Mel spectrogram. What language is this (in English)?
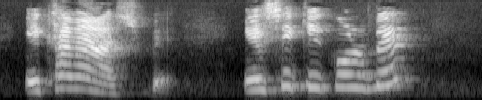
Bangla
